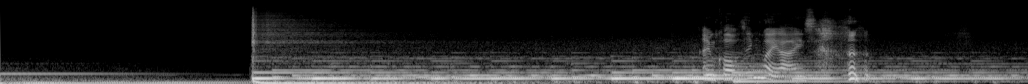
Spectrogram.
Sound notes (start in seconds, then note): 2.4 dramatic piano music; 8.2 laughs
